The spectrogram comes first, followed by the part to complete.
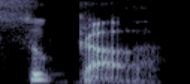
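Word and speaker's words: сука: yka in in in Ukrainian it's or it's pronounced Suka actually but but it's C yka but it's Suka but it looks like siika but it's it's pronounce Suka yeah I just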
